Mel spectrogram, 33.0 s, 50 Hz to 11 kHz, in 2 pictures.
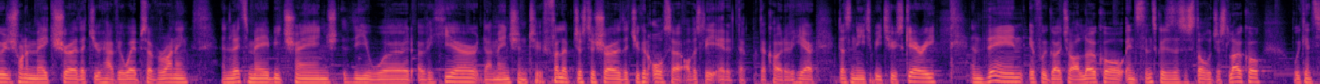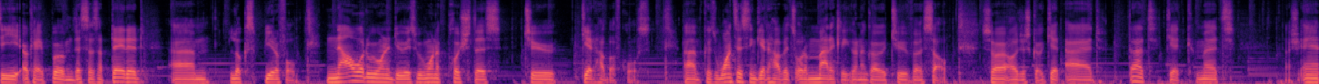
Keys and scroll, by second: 6.6 shift+p, 7.8 super+s, 27.9 ctrl+c, 32.2 shift+'.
